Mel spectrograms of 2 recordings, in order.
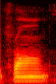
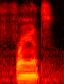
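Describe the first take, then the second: First: France said the French way, a nasal "Frahnce" as Greer says it; mock-fancy French "France"; Frenchified France. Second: "France" said the flat American way, as in "ant"; plain Yank "France"; "France" with a flat short "a". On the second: Retold or imitated. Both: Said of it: "instead of France?".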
